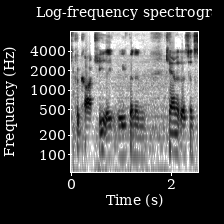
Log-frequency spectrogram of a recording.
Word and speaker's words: Kokocki: It should be Kokocki, or Kokocki is the Polish pronunciation. So my family says Kokocki. We've been in Canada since the 1900s, early 1900s. So that was interesting. So Kokocki would be the proper pronunciation of my name.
